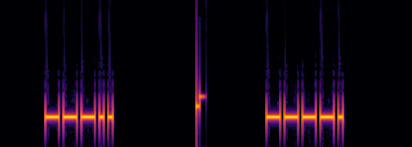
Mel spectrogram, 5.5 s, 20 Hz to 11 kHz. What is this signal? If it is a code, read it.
Morse code, heard as a keyed tone, about 20 wpm, 700 Hz. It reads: 8 9
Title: Single Letter-Number Alt 20wpm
